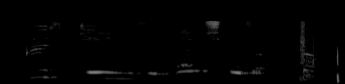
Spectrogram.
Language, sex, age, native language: Icelandic, female, 7, Icelandic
